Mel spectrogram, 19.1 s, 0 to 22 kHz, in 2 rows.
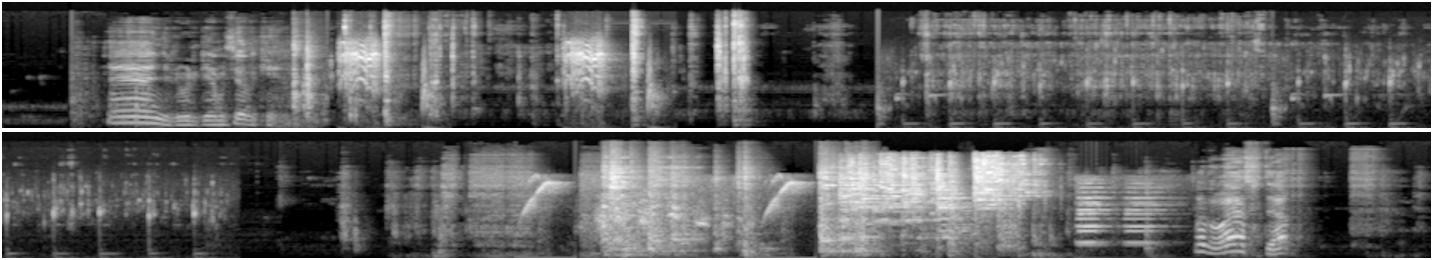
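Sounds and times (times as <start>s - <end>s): milk glugging into jug: 5.8s - 11.1s.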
